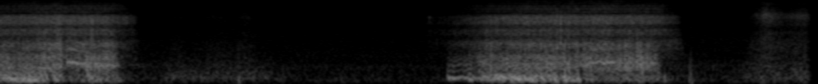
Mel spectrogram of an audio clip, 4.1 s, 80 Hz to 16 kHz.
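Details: Libby, a three-month-old Shar Pei puppy, snores in her sleep: two long, breathy, broadband snores about 1.7 seconds apart, the second longer and rougher, with quiet breathing between.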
